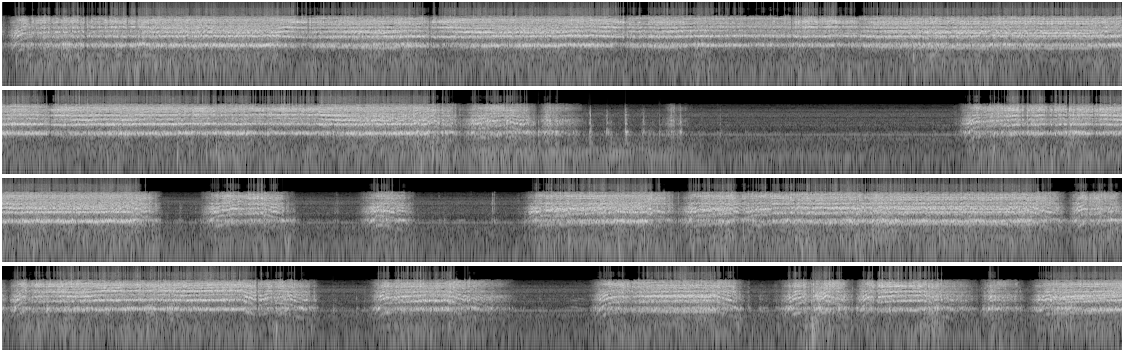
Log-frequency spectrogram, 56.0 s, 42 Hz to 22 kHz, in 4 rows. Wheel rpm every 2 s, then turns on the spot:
190, 210, 210, 220, 230, 220, 210, 220, 230, 170, 40, 0, 0, 200, 180, 60, 30, 100, 140, 210, 140, 190, 200, 110, 40, 130, 120, 100.
32-34 50-52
